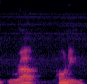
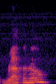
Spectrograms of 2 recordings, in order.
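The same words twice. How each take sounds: First: "Raponi" said slowly, syllable by syllable, ra-PO-ni; careful pronunciation. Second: "Rapinoe" said as a rising question, ra-pi-NOH; unsure pronunciation. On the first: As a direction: sound out "Raponi" slowly and deliberately. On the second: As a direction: try out "Rapinoe" as a guess, voice going up. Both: Shown as a demonstration. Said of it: "how do you pronounce".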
